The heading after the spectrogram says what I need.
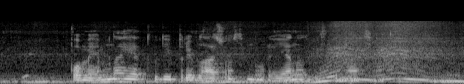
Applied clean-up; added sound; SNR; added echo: none; Motorcycle / Accelerating, revving, vroom; 4 dB; none.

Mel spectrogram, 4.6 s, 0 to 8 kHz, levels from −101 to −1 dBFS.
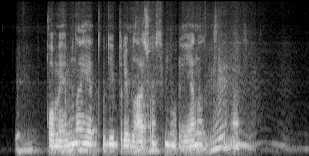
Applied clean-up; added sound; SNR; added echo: neural mask model RNNoise.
